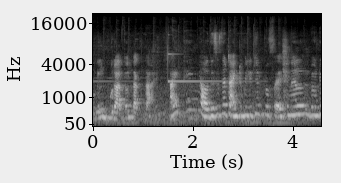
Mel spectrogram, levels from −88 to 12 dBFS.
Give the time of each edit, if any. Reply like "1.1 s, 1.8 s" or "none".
1.5 s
